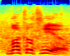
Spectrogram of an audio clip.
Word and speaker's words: Mukilteo: Mukilteo.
